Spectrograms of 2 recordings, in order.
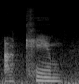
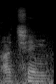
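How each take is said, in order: First: The name is said in an anglicized form. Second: The name is said in its local form. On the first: This form comes from Western influence. The speaker calls it wrong. "Due to infiltration of Western culture, we do describe it as Akim. That's one bad thing" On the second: This is the original local name. The speaker calls it right. "known as Achem"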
